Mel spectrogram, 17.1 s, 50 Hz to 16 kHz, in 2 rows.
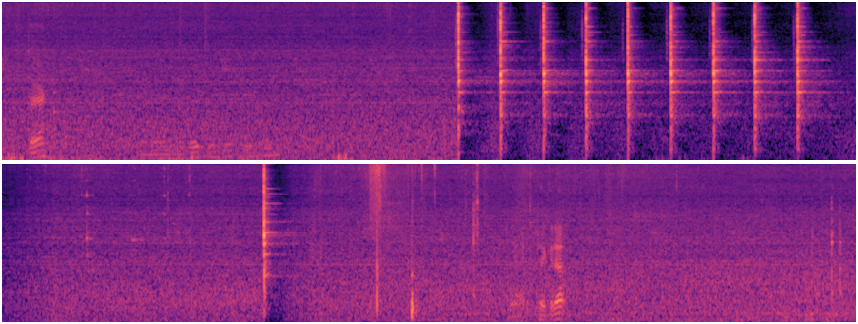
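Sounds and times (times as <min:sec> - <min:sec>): hammer striking steel: 0:04.6 - 0:08.4, 0:11.2 - 0:11.6.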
